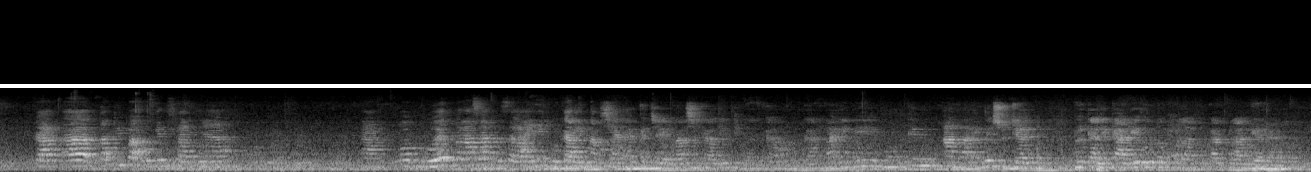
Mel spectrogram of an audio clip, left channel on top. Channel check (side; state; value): left; silent; digital silence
